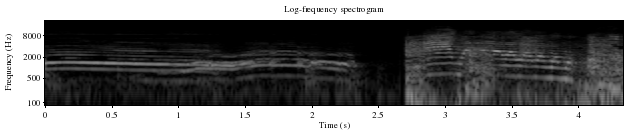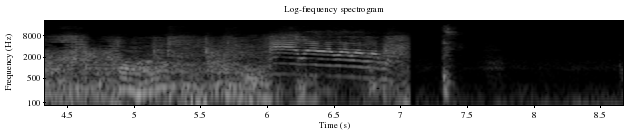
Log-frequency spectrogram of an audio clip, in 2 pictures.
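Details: Cat giving a wavering, tonal meow, then a loud, harsh, drawn-out yowl lasting about four seconds, rich in overtones and ending abruptly, with a faint knock afterward.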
